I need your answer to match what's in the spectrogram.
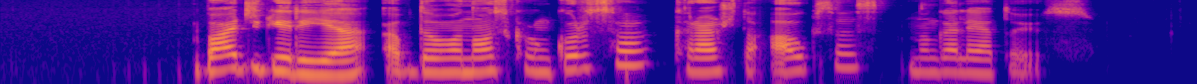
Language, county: Lithuanian, Panevėžys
